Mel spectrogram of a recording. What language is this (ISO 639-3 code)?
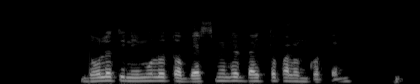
ben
